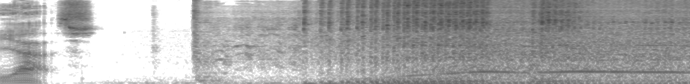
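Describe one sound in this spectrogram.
An engine cranks, starts and revs up quickly.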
